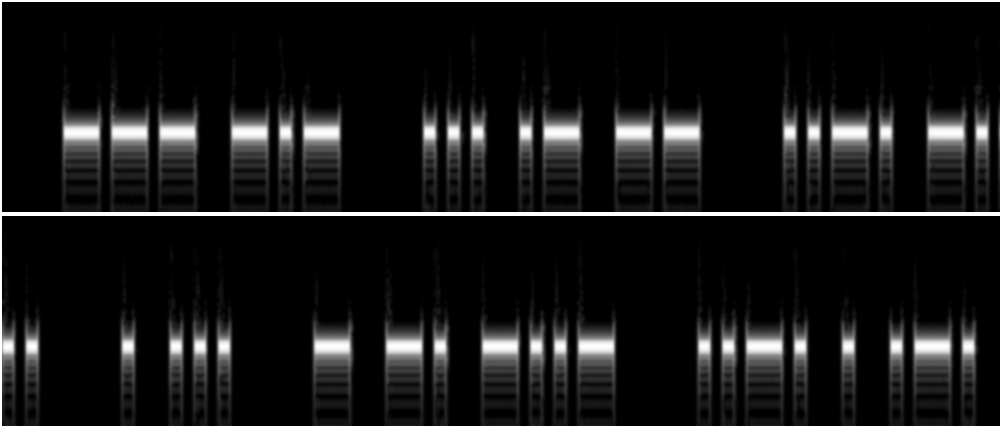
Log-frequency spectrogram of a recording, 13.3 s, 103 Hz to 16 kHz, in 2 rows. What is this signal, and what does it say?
Morse code, heard as a keyed tone, about 15 wpm, 700 Hz. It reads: OK SAM FB ES TNX FER
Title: Practice QSO - Exchange 2 - Info - 15wpm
